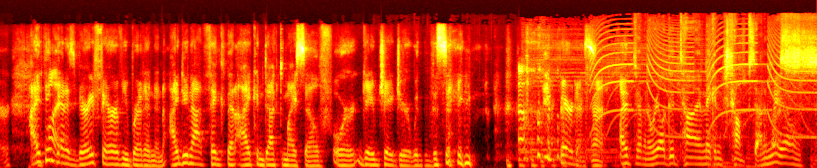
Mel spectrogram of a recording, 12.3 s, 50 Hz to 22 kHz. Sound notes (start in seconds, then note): 7.8 sirens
